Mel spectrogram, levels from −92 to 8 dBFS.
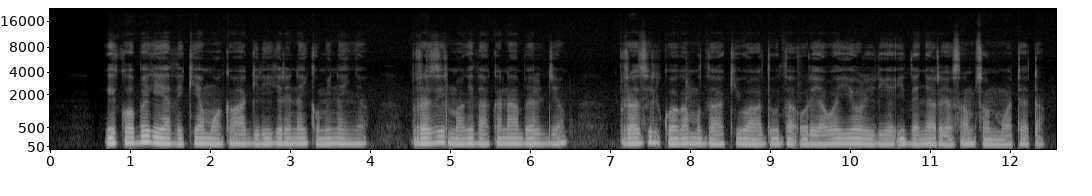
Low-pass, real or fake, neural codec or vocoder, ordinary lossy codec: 19.8 kHz; fake; vocoder, 48 kHz, 128 mel bands, Vocos; none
